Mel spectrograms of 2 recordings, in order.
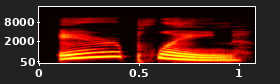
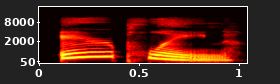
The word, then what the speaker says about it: airplane: นะ คะ Airplane โดย เน้น ที่ พยางค์ แรก Air ค่ะ Airplane และ อีก ครั้ง ค่ะ Airplane และ สุด ท้าย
